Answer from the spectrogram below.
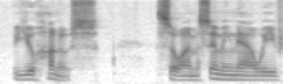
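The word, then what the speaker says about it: Juhannus: to what Melissa said she seemed to pronounce the finnished word for the midsummer Festival as johanes where it should be yanus so I'm assuming now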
